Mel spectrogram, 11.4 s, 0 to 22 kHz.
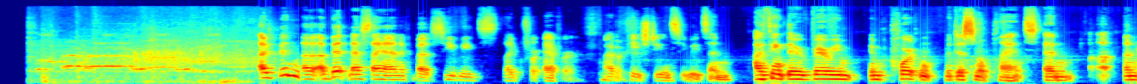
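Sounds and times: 
rooster crowing on a farm: 0.3s - 2.6s
speech: 2.6s - 11.3s.

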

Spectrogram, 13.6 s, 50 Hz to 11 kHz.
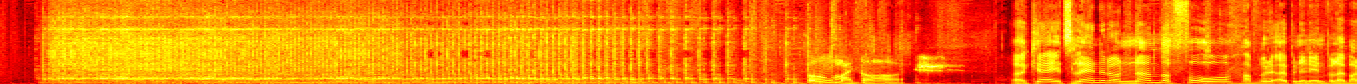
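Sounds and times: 
prize wheel being spun in a game: 0.4s - 8.9s
speech: 8.1s - 9.1s, 10.1s - 13.5s.

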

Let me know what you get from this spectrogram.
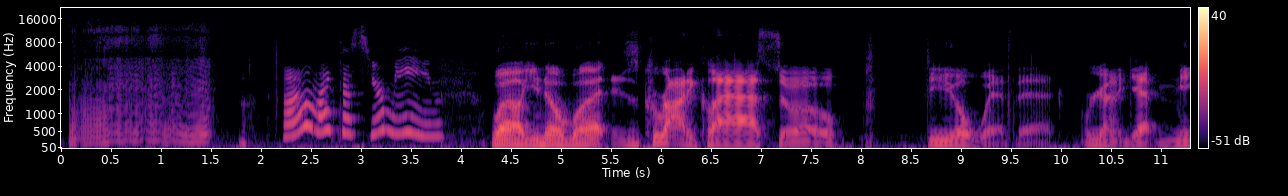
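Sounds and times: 
drawn-out buzzing fart: 0.0s - 1.9s
speech: 3.1s - 7.8s, 8.7s - 11.2s.

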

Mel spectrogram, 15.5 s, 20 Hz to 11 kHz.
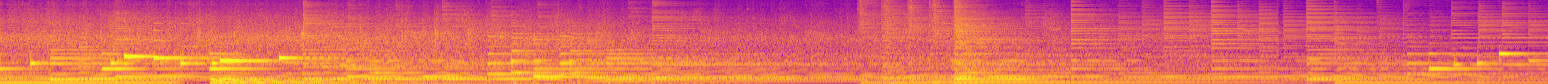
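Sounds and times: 
steady rain pattering: 0.0s - 12.8s
sustained keyboard chords: 0.0s - 15.4s.

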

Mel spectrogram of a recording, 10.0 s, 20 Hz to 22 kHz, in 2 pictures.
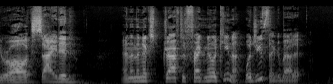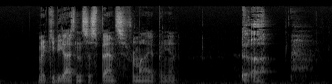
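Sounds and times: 
speech: 0.0s - 1.2s, 1.8s - 4.6s, 5.6s - 7.7s, 8.6s - 9.5s
loud burp: 8.6s - 9.2s.

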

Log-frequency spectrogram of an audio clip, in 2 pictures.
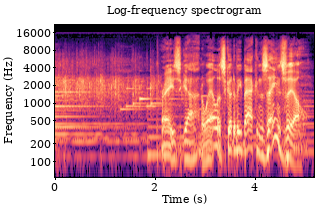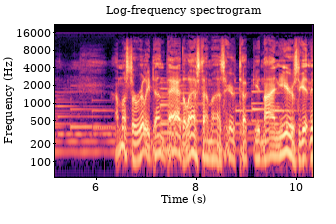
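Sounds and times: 
audience clapping: 0.0s - 3.0s
speech: 2.1s - 5.1s, 6.4s - 10.3s.

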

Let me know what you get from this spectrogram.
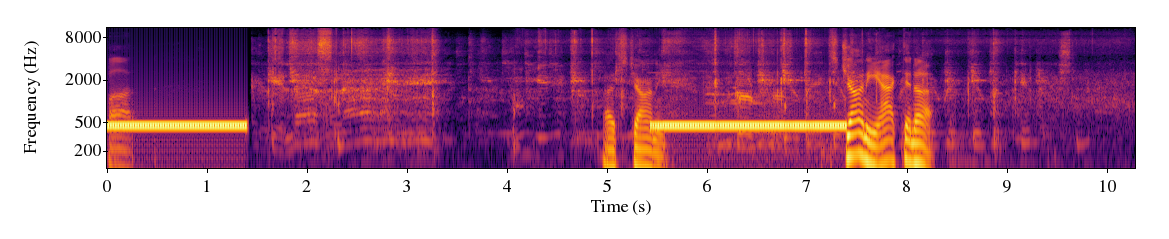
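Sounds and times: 
telephone dial tone of outgoing call: 0.0s - 1.4s, 5.5s - 7.4s
speech: 5.0s - 5.8s, 7.4s - 8.4s
phone-filtered voice talking: 5.0s - 8.3s.

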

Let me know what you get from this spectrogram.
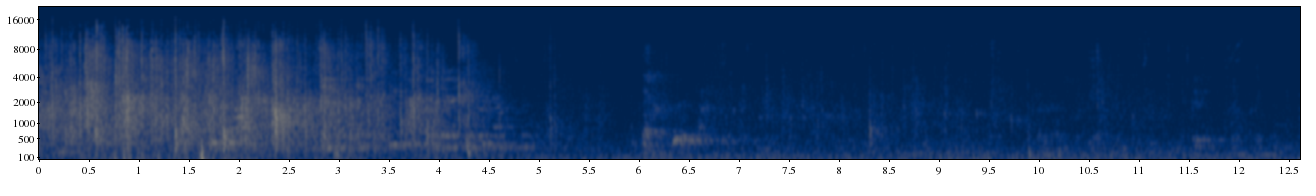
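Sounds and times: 
crowd applauding: 0.0s - 4.8s.

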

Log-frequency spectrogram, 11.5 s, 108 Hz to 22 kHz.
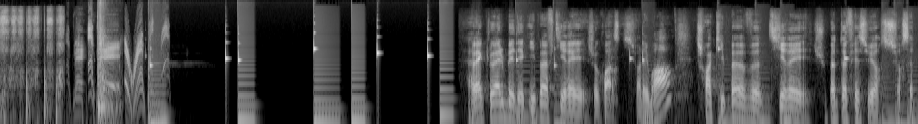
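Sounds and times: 
scratchy swirling sound effects in a podcast jingle: 0.0s - 2.1s
speech: 0.9s - 2.2s, 5.9s - 11.4s
bouncy buzzy synth notes with bright pings in a podcast jingle: 1.2s - 2.2s, 2.8s - 3.3s, 3.9s - 4.8s, 5.4s - 5.8s, 6.5s - 7.3s, 7.9s - 8.3s, 9.0s - 10.1s, 11.0s - 11.4s.

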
